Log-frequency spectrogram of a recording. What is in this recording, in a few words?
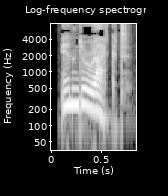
"Indirect", English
